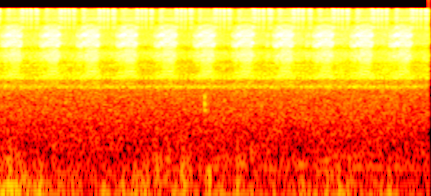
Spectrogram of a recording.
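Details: Silver-bellied Meimuna cicada from Taiwan mountain roads in November–December, giving a regular series of harsh, quacking buzzy pulses about two per second, evenly spaced over a constant high hiss.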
